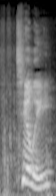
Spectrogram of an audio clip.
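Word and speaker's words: Ptilly: So this is Fernessa, and her pet is Tilly. The P is silent.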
